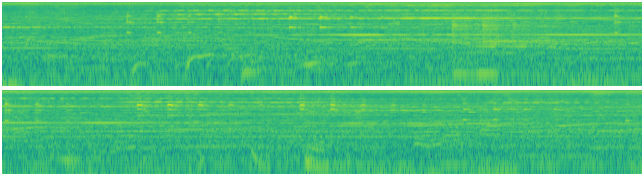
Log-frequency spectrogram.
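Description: Dense experimental electronic drone music: several steady high tones held over a noisy low bed, with many pitches gliding up and down across one another.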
